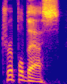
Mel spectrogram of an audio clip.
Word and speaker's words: Triple DES: list is triple des it's how it's actually pronounced triple des it is des spun up three times three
